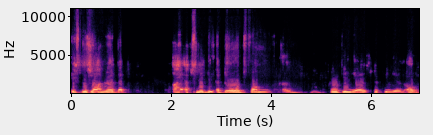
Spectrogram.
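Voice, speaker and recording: The speech moves at a moderate pace. It is delivered in a South African accent. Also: man. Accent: South African (Afrikaans) English. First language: Afrikaans. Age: 60s. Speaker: crime novelist. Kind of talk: interview. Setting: live online interview. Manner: halting, with frequent repetitions.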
